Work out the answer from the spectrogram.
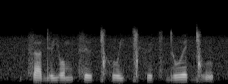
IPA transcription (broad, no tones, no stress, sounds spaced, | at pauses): t͡s ɐ d ʉ j o m t͡s ɨ ǀʰ u j ǀʰ ʉ t͡s d u e̯ ɡ͡ǀ u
